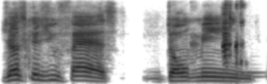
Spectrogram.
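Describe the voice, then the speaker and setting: A man's voice: on the high side, slow, dry recording, soft background music. A man co-hosting a casual sports chat, blunt and profane, joking and saying "like" a lot. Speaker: podcast co-host. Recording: dry, slightly dull sound.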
